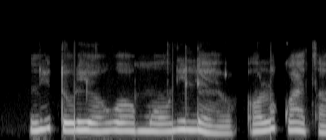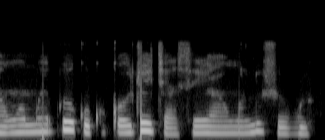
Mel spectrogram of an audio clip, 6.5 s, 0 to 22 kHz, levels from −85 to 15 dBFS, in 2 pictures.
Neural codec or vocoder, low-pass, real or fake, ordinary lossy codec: none; 7.2 kHz; real; Opus, 32 kbps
